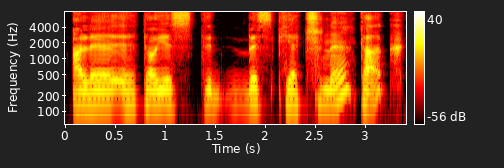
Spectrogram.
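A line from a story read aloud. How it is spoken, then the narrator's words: Uncertain questioning tone. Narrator (Polish): zapytała Hermiona niepewnym tonem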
